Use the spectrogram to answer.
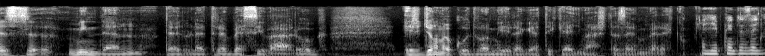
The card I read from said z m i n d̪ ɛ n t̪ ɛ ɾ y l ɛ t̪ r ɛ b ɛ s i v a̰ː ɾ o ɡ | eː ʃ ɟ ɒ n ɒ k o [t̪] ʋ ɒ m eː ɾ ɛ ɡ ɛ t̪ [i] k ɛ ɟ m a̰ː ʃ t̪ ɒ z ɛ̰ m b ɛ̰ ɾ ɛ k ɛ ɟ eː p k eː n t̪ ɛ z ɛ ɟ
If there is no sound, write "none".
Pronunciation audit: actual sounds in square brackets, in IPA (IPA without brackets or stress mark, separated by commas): d̪, i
